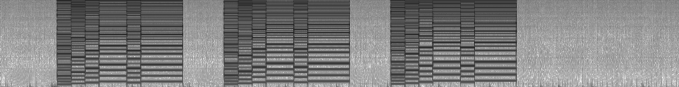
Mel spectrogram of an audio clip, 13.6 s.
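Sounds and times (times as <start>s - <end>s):
tune: 1.2s - 3.7s, 4.5s - 7.0s, 7.8s - 10.3s.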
